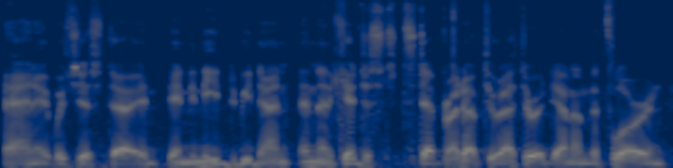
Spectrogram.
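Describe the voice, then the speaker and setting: A middle-aged man hosting a podcast from a dark studio set, talking on a studio mic in a rambling, profane way and laughing often. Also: a bass voice, steady tone, quick pace, slight background noise. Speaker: podcast host. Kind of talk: casual chat. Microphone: studio mic on a stand.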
